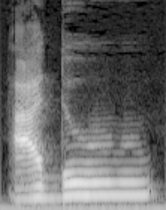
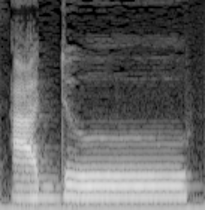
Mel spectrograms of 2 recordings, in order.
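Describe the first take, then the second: First: The final waw sound is short and emphasized. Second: The final waw sound is drawn out long. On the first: The speaker calls it right. "cut this short to a length of one and overemphasize the waw" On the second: The speaker calls it wrong. "you don't want to read it as adu"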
